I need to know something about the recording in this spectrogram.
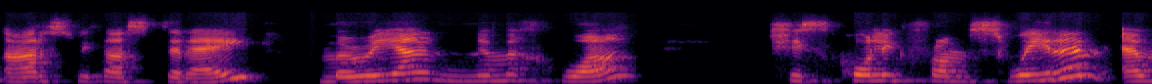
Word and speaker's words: Nimmersjö: Oh, Nimmersjö. It's difficult. It's a really Swedish one. How do you say it? Sorry? Nimmersjö. Did you hear it? Nimmersjö?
